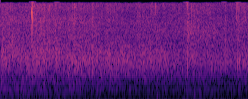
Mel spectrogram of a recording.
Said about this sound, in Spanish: ¿Cuántos creen eso? ¿Cuántos pueden darle un aplauso al Señor por la fidelidad que Él tiene para nosotros?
